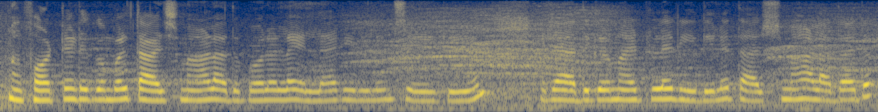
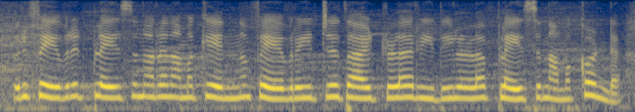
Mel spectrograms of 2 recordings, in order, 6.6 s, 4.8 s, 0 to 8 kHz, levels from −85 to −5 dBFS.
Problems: none marked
